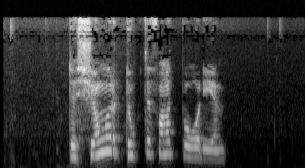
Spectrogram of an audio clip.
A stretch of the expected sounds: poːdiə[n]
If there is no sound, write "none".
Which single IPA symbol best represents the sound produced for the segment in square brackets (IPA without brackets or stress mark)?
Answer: m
